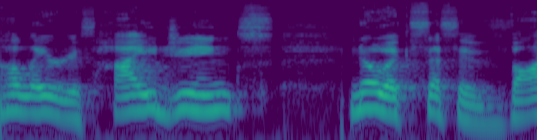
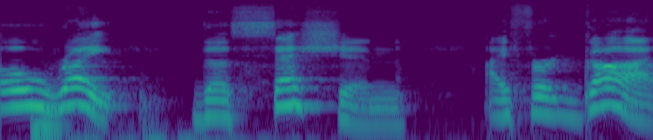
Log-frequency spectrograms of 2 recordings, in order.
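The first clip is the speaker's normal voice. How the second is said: ordinary talk, nothing marked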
